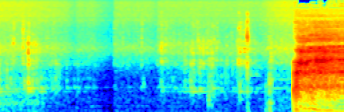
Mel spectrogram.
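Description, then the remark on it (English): Someone in dark, rainy Phoenix, Arizona takes a drink of tonic water: a few faint, soft clicks and slurps, then a sudden loud, steady fizzing hiss that carries on to the end. “And before we continue, let me take a sip of this fine tonic water.”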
